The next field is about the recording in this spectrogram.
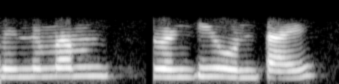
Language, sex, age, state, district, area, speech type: Telugu, female, 18-30, Andhra Pradesh, Palnadu, rural, conversation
